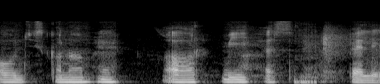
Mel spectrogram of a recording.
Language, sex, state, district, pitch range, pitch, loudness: Hindi, male, Bihar, Vaishali, 110-115 Hz, 110 Hz, -21 LUFS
